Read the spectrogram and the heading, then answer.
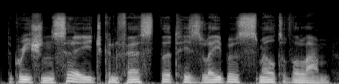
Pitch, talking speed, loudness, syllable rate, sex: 100 Hz, 195 wpm, -18 LUFS, 4.7 syllables/s, male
